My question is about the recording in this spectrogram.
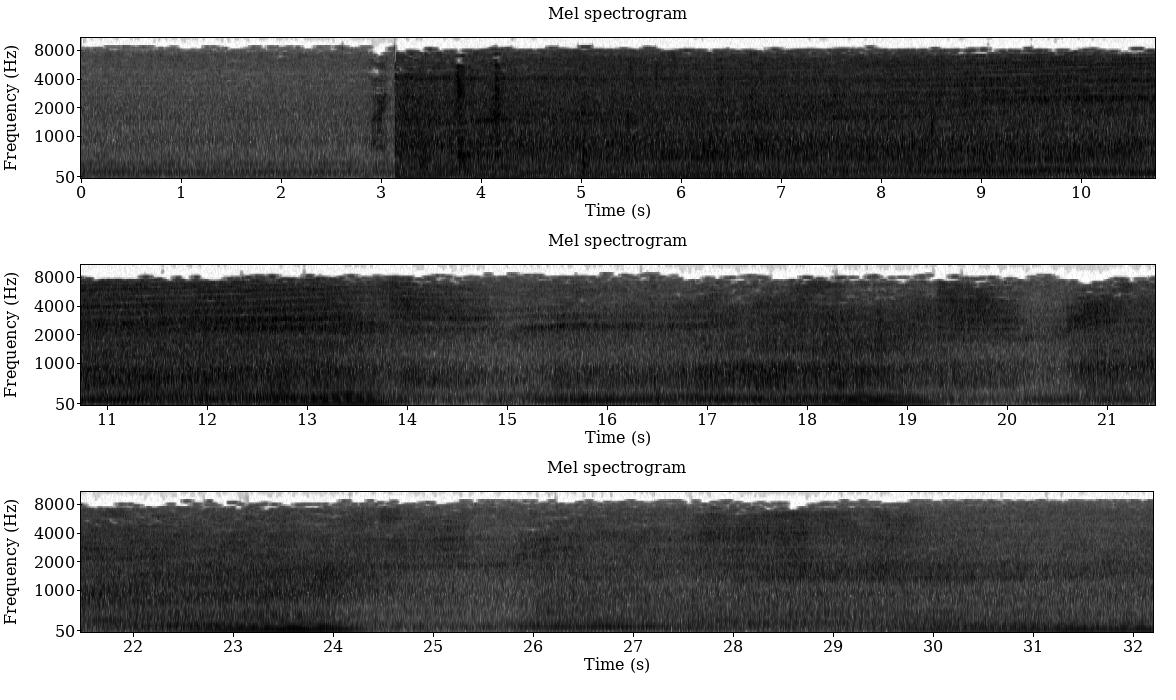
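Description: Steady vehicle noise that starts suddenly a few seconds in, with a deep rumble, then eases after the middle. Muffled low voices run underneath it.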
